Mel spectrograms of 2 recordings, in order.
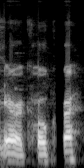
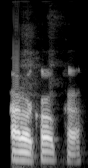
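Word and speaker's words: Aarakocra: It's Eric Hokra. Sorry. Arakoka. Yeah. Oh, it's hard to pronounce because they don't give you like a pronunciation key in the book.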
